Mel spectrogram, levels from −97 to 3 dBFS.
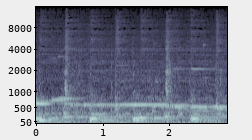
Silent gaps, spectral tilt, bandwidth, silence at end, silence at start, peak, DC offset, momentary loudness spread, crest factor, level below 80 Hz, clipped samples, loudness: none; -7 dB/octave; 14.5 kHz; 0 s; 0 s; -8 dBFS; under 0.1%; 5 LU; 14 dB; -36 dBFS; under 0.1%; -25 LUFS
